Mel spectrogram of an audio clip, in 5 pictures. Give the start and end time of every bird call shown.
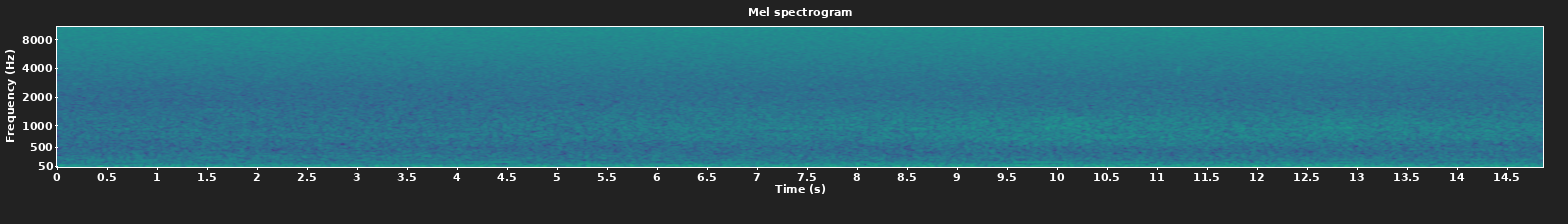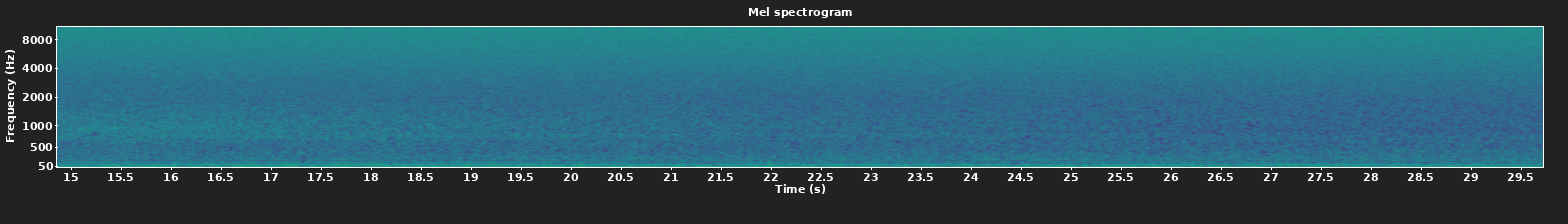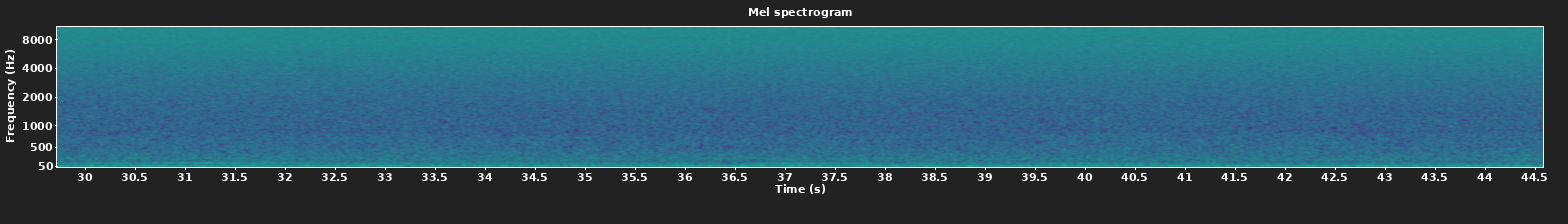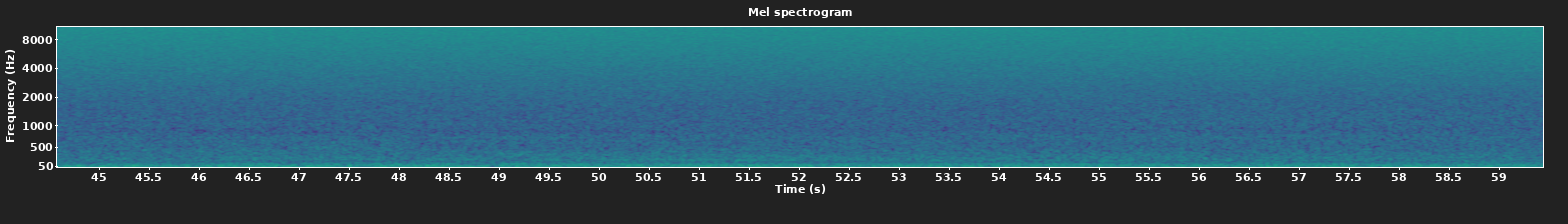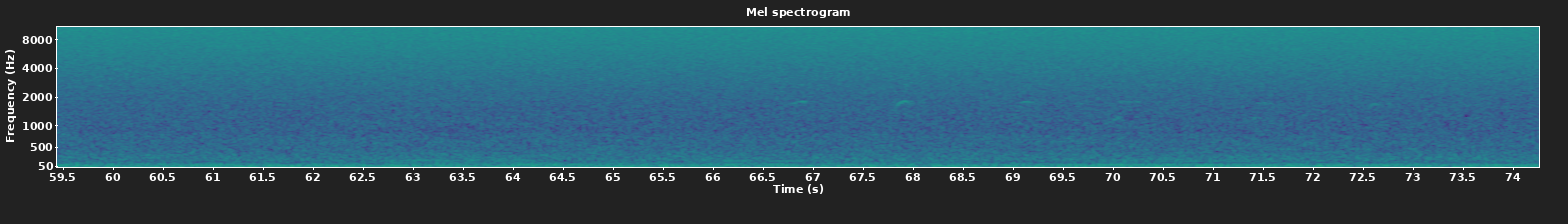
66.6s-74.3s: Canada Goose (Branta canadensis)

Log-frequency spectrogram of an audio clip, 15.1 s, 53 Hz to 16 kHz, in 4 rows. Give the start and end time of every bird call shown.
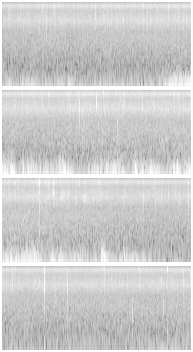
8.7s-8.8s: Hawaii Amakihi (Chlorodrepanis virens)
9.1s-9.3s: Eurasian Skylark (Alauda arvensis)

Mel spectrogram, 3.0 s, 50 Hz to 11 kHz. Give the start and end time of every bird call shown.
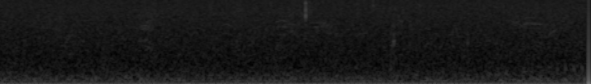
2.6s-2.8s: Hawaii Amakihi (Chlorodrepanis virens)

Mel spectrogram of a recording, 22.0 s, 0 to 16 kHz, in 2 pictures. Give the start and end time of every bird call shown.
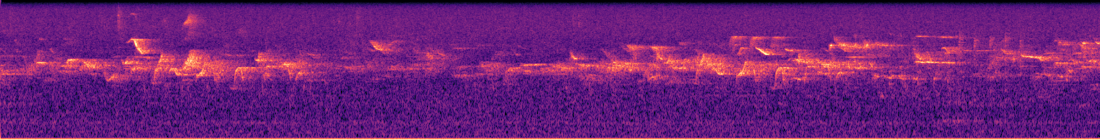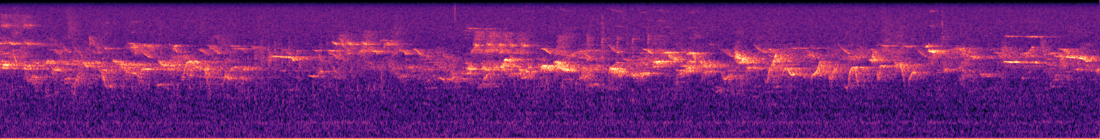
0.3s-3.1s: Red-billed Leiothrix (Leiothrix lutea)
4.5s-8.8s: Red-billed Leiothrix (Leiothrix lutea)
9.1s-9.6s: Apapane (Himatione sanguinea)
10.2s-13.6s: Red-billed Leiothrix (Leiothrix lutea)
15.4s-20.7s: Red-billed Leiothrix (Leiothrix lutea)
21.0s-21.5s: Apapane (Himatione sanguinea)

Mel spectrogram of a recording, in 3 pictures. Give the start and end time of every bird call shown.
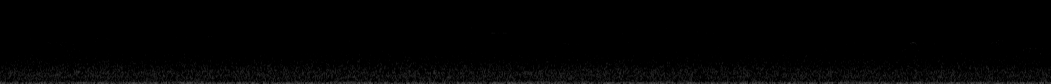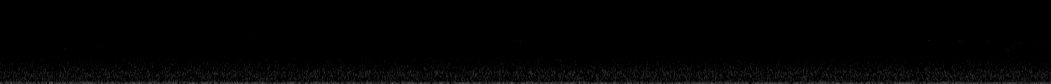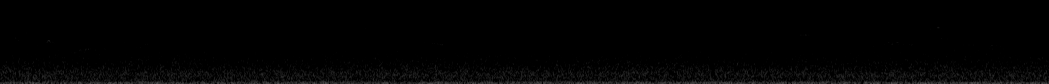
0.0s-2.1s: Black-headed Grosbeak (Pheucticus melanocephalus)
5.7s-7.7s: Orange-crowned Warbler (Leiothlypis celata)
11.0s-13.8s: Hermit Warbler (Setophaga occidentalis)
17.2s-23.4s: Black-headed Grosbeak (Pheucticus melanocephalus)
18.4s-20.5s: Orange-crowned Warbler (Leiothlypis celata)
20.1s-22.0s: Hermit Warbler (Setophaga occidentalis)
28.9s-31.4s: Hermit Warbler (Setophaga occidentalis)

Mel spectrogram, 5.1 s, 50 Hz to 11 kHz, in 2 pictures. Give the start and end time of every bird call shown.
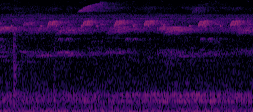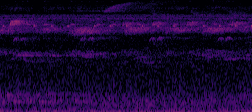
0.0s-5.1s: Little Tinamou (Crypturellus soui)
0.3s-0.9s: Spot-winged Antshrike (Pygiptila stellaris)

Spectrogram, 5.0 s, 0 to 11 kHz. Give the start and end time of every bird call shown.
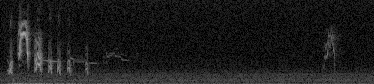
0.1s-1.2s: American Robin (Turdus migratorius)
1.2s-1.9s: Hermit Thrush (Catharus guttatus)
4.3s-4.5s: American Robin (Turdus migratorius)

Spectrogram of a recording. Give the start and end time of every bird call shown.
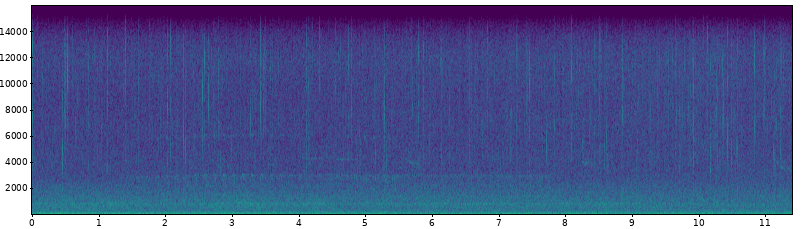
1.1s-7.9s: Northern Flicker (Colaptes auratus)

